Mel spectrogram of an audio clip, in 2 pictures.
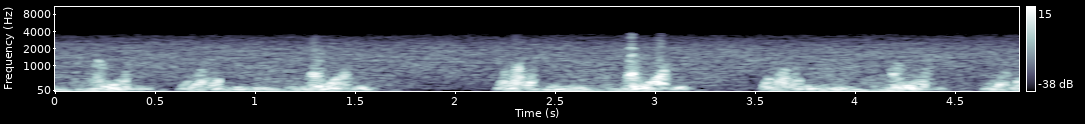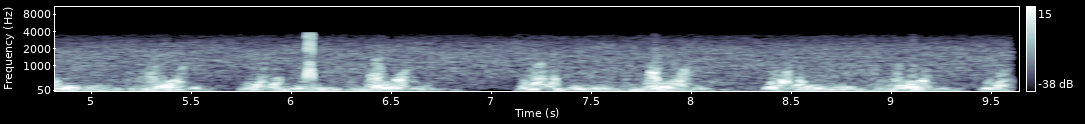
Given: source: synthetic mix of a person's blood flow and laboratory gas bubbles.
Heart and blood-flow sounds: Doppler ultrasound of blood flow; precordium
6.08-6.18 s: bubbles
From the record:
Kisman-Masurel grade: 122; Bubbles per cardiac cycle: 1 to 2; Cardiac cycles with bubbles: 10 to 50%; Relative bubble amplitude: moderate (0.250 to 0.450); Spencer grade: 2 (many but less than half of the cardiac periods contain bubble signals, singularly or in groups); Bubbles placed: only in the low amplitude regions of the cardiac cycle

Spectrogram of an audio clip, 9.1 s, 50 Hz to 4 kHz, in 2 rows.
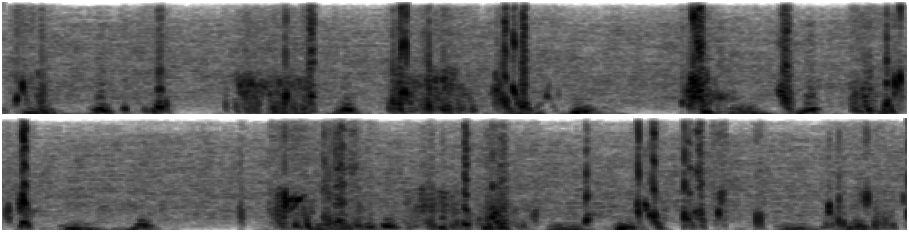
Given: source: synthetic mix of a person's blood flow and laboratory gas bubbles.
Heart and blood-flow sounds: Doppler ultrasound of blood flow; precordium
0.00-0.29 s: bubbles
0.57-0.86 s: bubbles
1.09-1.58 s: bubbles
1.91-2.39 s: bubbles
2.42-2.81 s: bubbles
3.36-3.77 s: bubbles
3.86-3.97 s: bubbles
4.22-4.69 s: bubbles
5.70-5.74 s: bubbles
5.86-6.41 s: bubbles
6.53-7.21 s: bubbles
7.41-7.52 s: bubbles
7.66-7.85 s: bubbles
7.90-8.14 s: bubbles
8.26-8.36 s: bubbles
8.62-9.06 s: bubbles
From the record:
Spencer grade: 3 (all of the cardiac periods contain showers or single bubble signals, but not dominating or overriding the cardiac motion signals); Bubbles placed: only in the low amplitude regions of the cardiac cycle

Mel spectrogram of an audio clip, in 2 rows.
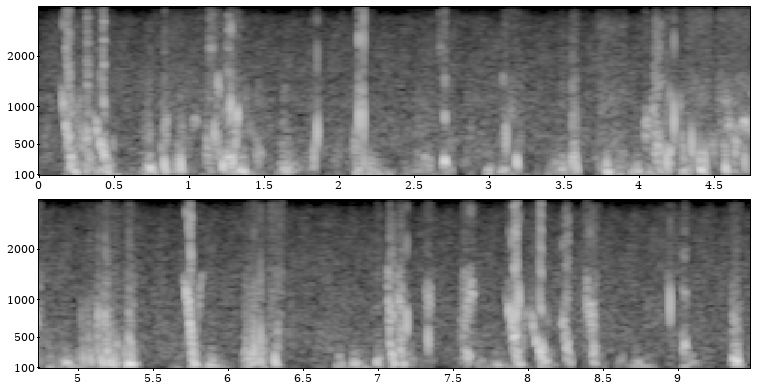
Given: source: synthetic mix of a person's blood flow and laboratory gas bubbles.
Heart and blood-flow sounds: Doppler ultrasound of blood flow; precordium
0.14-0.50 s: bubbles
0.77-1.51 s: bubbles
1.80-1.89 s: bubbles
2.08-2.23 s: bubbles
2.66-2.75 s: bubbles
3.07-3.22 s: bubbles
3.46-3.60 s: bubbles
3.71-3.93 s: bubbles
4.03-4.75 s: bubbles
5.00-5.41 s: bubbles
5.68-5.84 s: bubbles
6.09-6.37 s: bubbles
6.98-7.23 s: bubbles
7.29-7.39 s: bubbles
7.54-7.66 s: bubbles
7.83-8.16 s: bubbles
8.21-8.30 s: bubbles
8.36-8.50 s: bubbles
8.92-8.98 s: bubbles
9.01-9.08 s: bubbles
9.34-9.45 s: bubbles
From the record:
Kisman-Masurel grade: 243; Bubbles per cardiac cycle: several, 3 to 8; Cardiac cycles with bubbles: 100%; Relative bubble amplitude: loud (0.450 to 0.775); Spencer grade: 3 (all of the cardiac periods contain showers or single bubble signals, but not dominating or overriding the cardiac motion signals); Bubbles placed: only in the low amplitude regions of the cardiac cycle

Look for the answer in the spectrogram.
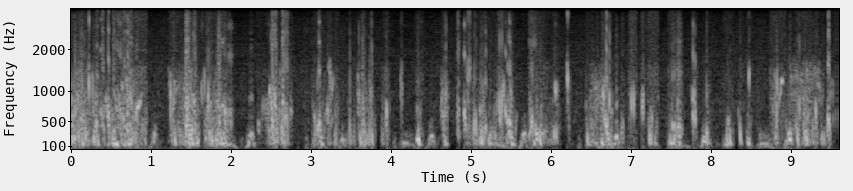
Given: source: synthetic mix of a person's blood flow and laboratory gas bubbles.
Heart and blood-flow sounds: Doppler ultrasound of blood flow; precordium
0.00-0.99 s: bubbles
1.23-2.06 s: bubbles
2.34-2.81 s: bubbles
3.03-3.38 s: bubbles
3.48-3.83 s: bubbles
3.90-4.01 s: bubbles
4.14-4.19 s: bubbles
4.32-4.43 s: bubbles
4.64-4.77 s: bubbles
4.85-5.61 s: bubbles
5.74-6.16 s: bubbles
6.20-6.28 s: bubbles
6.45-6.81 s: bubbles
6.89-6.96 s: bubbles
7.00-7.10 s: bubbles
7.14-7.38 s: bubbles
7.48-7.68 s: bubbles
7.77-7.87 s: bubbles
7.95-8.05 s: bubbles
8.17-8.31 s: bubbles
8.36-8.44 s: bubbles
8.46-8.54 s: bubbles
8.76-9.58 s: bubbles
From the record:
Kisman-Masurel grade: 444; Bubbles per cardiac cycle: continuous sound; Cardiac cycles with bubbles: 100%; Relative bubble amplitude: maximal (0.775 to 0.999); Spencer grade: 4 (maximum detectable bubble signal sounding continuously throughout systole and diastole of every cardiac period, and overriding the amplitude of the normal cardiac signals); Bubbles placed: only in the low amplitude regions of the cardiac cycle

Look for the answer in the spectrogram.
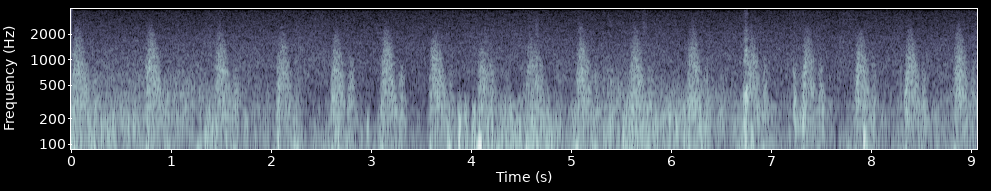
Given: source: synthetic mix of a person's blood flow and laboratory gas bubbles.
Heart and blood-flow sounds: Doppler ultrasound of blood flow; subclavian vein
6.71-6.79 s: bubbles
7.21-7.35 s: bubbles
From the record:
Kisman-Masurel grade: 112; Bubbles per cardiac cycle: 1 to 2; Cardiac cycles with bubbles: 1 to 10%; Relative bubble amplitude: moderate (0.250 to 0.450); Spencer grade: 1 (occasional bubble signal discernible with the cardiac motion signal, with majority of cardiac periods free of bubbles); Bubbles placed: anywhere in the cardiac cycle

